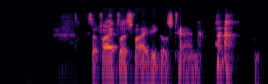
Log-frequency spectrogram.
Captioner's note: laughs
